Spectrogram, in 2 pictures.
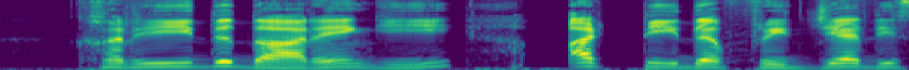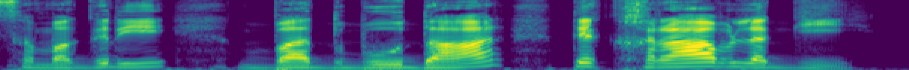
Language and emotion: Dogri, disgusted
